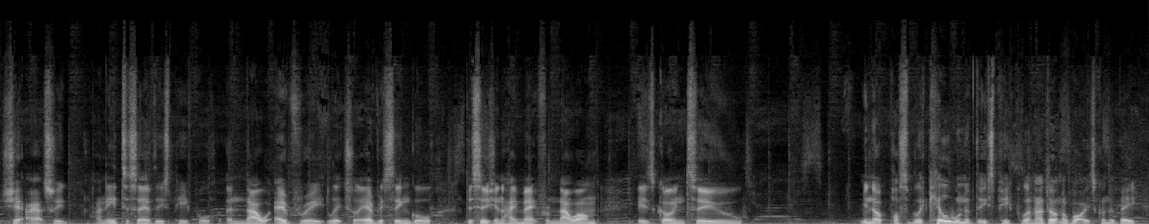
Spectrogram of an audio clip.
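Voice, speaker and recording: Male livestreamer, low voice, Northern English accent, informal game chat over faint background music. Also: steady tone, brisk. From Leeds, England. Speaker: livestreamer and show host. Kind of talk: casual livestream chat about games, replying to viewers.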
